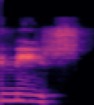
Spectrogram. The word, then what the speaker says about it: niche: do you say it I'm Canadian so we say Niche n it's a French word so it's niche nich and you speak French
